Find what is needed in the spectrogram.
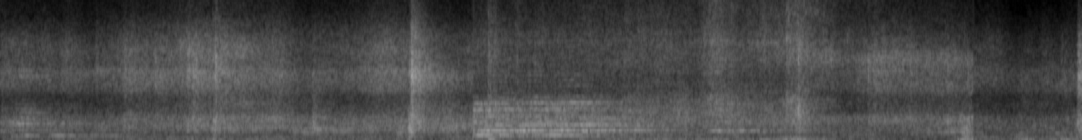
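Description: Ice hockey rink during play: a steady scraping rush of skates on the ice, broken by three sharp stick or puck knocks. Partway through, a sustained tone holding several pitches at once lasts about three seconds.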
